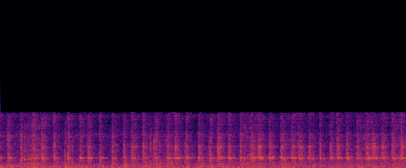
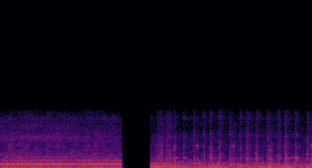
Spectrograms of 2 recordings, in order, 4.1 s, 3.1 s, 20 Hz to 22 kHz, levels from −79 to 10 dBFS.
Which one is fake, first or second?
second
